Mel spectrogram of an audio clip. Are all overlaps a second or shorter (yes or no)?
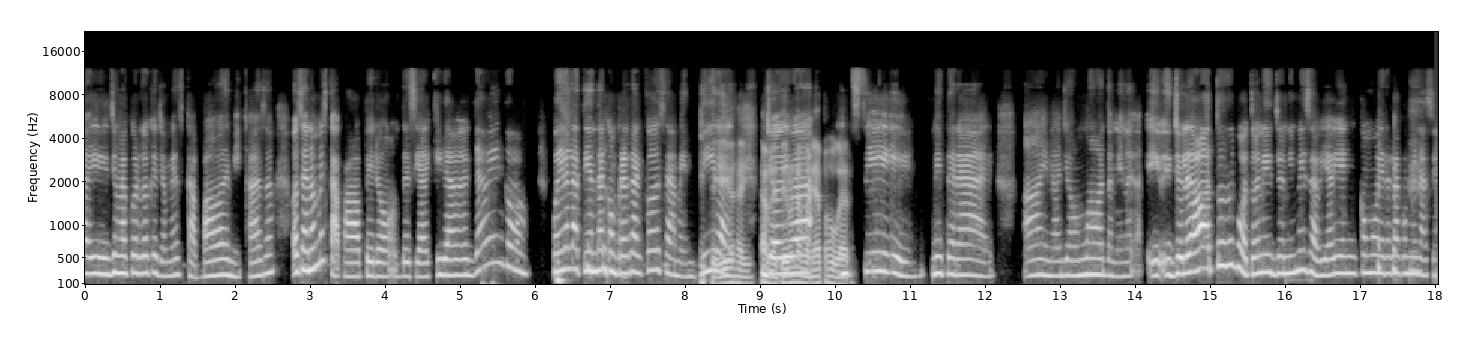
no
